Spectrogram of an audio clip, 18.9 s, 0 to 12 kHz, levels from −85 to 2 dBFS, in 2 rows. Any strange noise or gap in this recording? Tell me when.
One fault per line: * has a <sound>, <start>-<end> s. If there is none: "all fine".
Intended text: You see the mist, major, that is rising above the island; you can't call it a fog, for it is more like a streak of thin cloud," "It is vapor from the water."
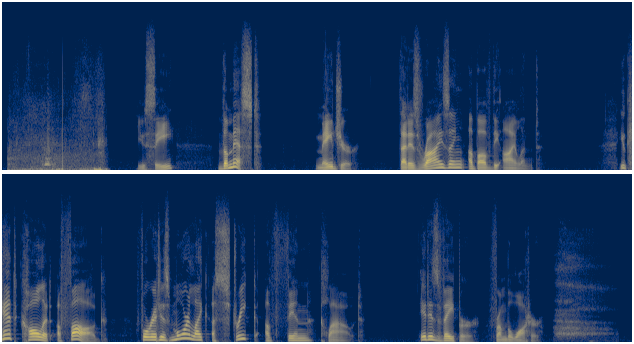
* has a bark, 0.1-1.6 s
* has a sigh, 17.7-18.7 s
